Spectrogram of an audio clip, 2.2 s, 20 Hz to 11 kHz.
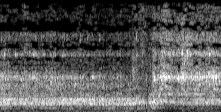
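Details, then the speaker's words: Automatic scooter rear pulley turned by hand after removal (19 mm nut), steady gritty whirring rasp; gearbox sound judged normal, noise traced to worn bearing inside the pulley. "belakang ke depan sama ya yang belakang ke depan Suaranya berisik berarti ini fix permasalahannya ada di bagian dalam sini"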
